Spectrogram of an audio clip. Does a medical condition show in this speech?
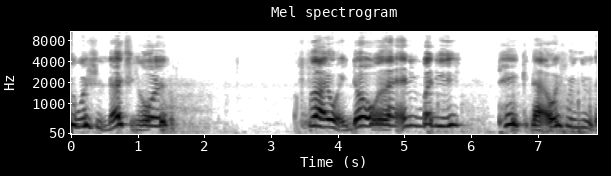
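Yes: cerebral palsy.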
